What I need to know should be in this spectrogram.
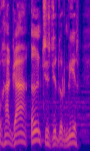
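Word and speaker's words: הגה: Para entendermos a natureza desta meditação, podemos olhar para a palavra hebraica ragá. Se pronuncia ragá.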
